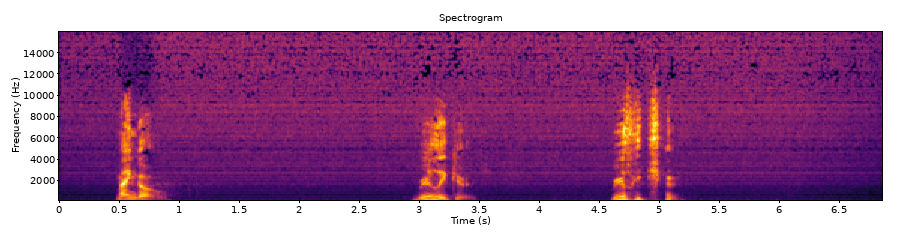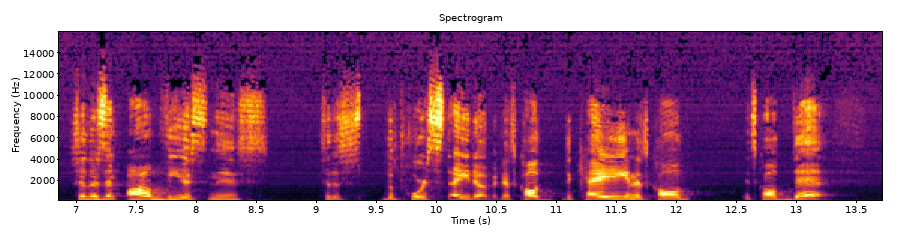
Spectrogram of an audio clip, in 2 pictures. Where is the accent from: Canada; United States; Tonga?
United States; Kentucky; The church that I grew up at in Kentucky, there was a gentleman who had tunnel vision.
